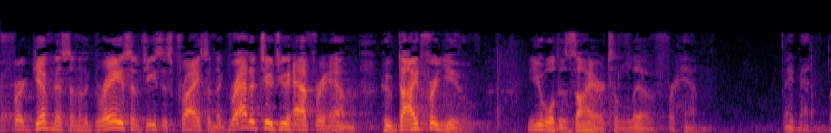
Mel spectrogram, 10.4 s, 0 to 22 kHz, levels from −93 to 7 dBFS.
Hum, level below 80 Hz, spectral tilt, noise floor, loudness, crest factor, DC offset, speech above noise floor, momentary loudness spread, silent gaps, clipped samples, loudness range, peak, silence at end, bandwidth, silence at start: none; -62 dBFS; -5 dB/octave; -64 dBFS; -28 LUFS; 24 dB; under 0.1%; 35 dB; 19 LU; none; under 0.1%; 7 LU; -6 dBFS; 0 s; 8 kHz; 0 s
